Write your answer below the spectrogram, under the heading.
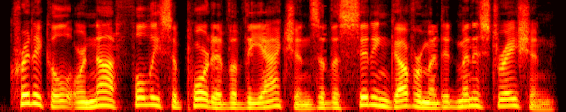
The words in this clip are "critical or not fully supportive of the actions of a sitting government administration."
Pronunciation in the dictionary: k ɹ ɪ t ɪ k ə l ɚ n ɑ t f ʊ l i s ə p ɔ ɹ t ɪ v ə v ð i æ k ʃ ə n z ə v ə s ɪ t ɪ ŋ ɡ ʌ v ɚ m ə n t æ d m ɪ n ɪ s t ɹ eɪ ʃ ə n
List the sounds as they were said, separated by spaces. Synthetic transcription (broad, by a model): k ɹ ɪ t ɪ k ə l ɚ n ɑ t f ʊ l i s ə p ɔ ɹ t ɪ v ə v ð i æ k ʃ ə n z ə v ə s ɪ t ɪ ŋ ɡ ʌ v ɚ m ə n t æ d m ɪ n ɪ s t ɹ eɪ ʃ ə n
